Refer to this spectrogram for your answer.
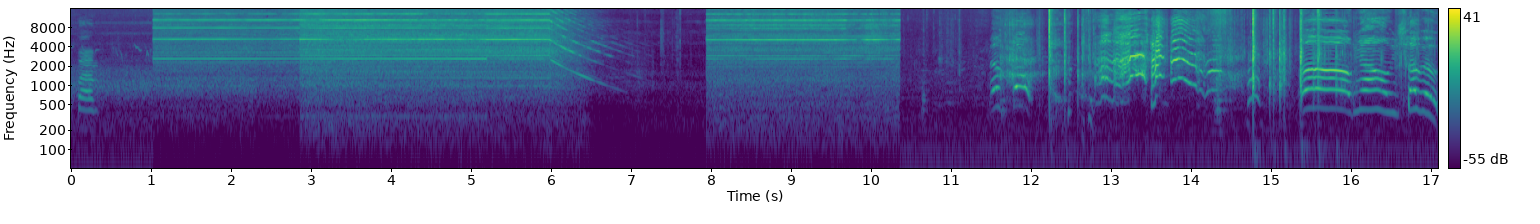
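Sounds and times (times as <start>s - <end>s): electric blower whining: 1.0s - 10.4s.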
